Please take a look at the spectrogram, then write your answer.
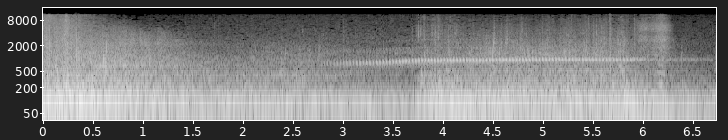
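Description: A Confringo spell explodes in a Harry Potter video game: a loud, booming blast that decays into a rumbling tail, with a steady ringing tone and hiss trailing over several seconds.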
